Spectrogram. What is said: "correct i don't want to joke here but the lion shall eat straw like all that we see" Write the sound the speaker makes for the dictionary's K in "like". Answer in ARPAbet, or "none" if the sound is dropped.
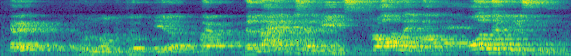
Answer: none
